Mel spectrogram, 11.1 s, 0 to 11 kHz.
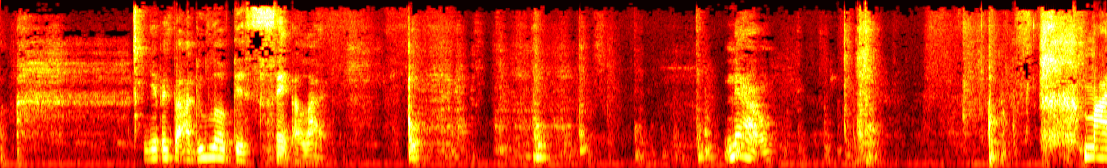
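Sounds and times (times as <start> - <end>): bottles scraping on wooden shelf: 3.9 - 7.2.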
